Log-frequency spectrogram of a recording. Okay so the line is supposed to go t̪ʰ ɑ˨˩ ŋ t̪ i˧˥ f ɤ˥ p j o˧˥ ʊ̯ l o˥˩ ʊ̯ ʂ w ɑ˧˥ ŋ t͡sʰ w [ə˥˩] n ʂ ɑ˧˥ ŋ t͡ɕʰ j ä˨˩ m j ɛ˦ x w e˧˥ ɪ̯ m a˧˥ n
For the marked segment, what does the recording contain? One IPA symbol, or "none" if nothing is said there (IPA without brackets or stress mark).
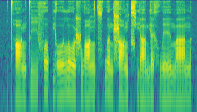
ə˥˩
